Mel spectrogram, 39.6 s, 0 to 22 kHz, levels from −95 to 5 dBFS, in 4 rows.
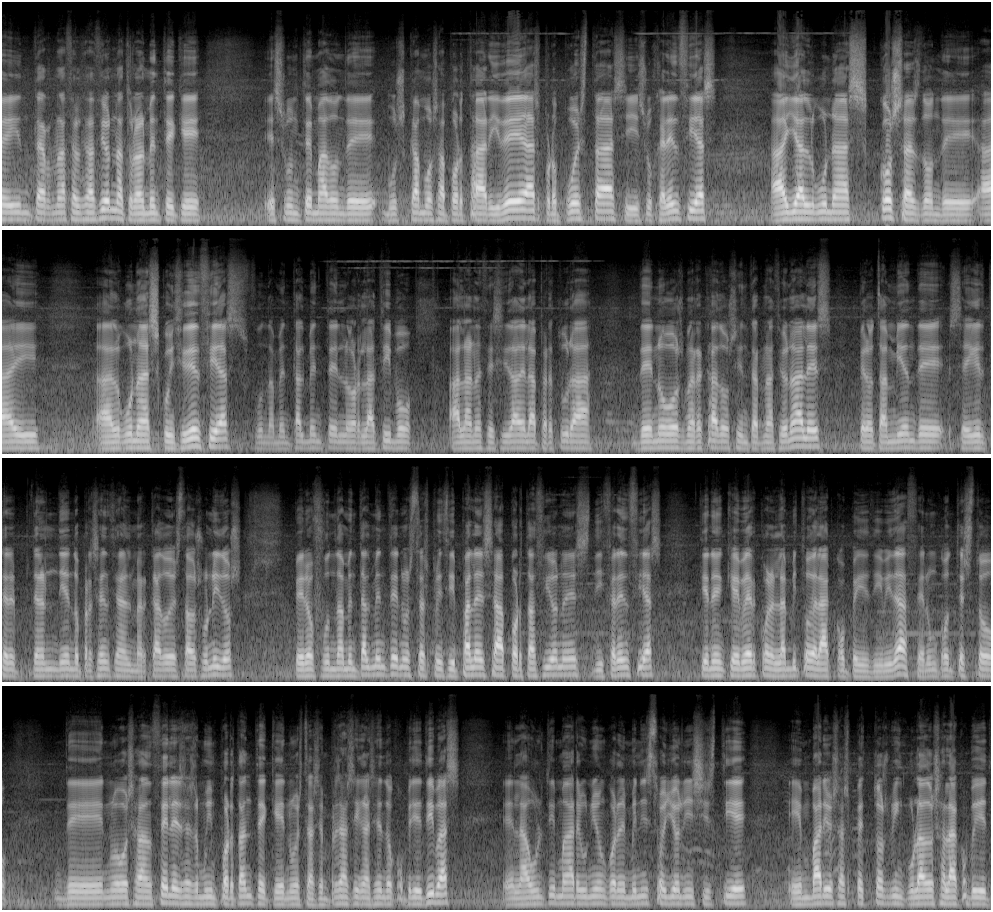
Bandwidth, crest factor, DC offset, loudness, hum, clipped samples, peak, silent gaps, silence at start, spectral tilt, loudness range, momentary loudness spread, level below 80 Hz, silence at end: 13 kHz; 18 dB; under 0.1%; -17 LUFS; none; under 0.1%; 0 dBFS; none; 0 s; -5.5 dB/octave; 6 LU; 10 LU; -50 dBFS; 0 s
